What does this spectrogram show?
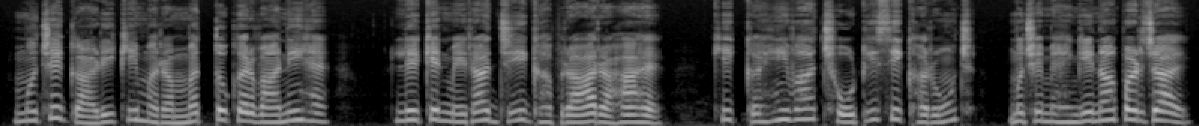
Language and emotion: Hindi, fearful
